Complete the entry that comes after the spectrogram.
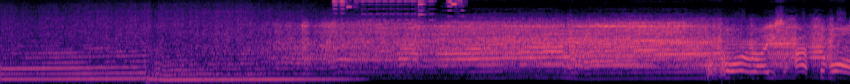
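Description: A rally car competes on a night stage of a historic rally in Killarney, its engine holding a steady drone that rises and shifts pitch as it works through gears, with a co-driver's voice reading pace notes over it.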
